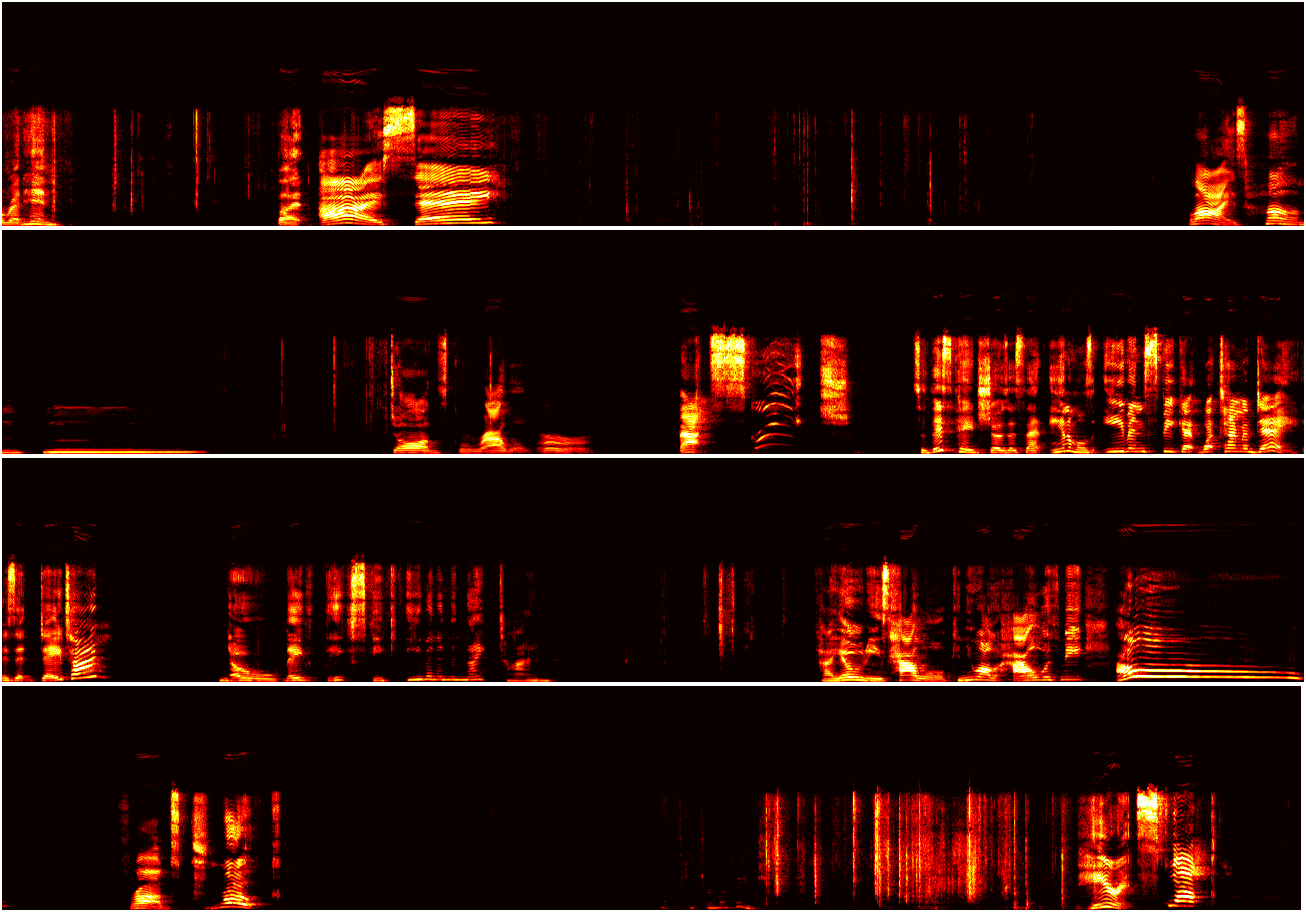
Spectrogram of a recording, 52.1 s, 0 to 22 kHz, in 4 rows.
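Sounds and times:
paper pages turning: 0.3 - 3.0, 5.0 - 10.5, 15.1 - 17.0, 31.7 - 34.0, 46.6 - 50.0.

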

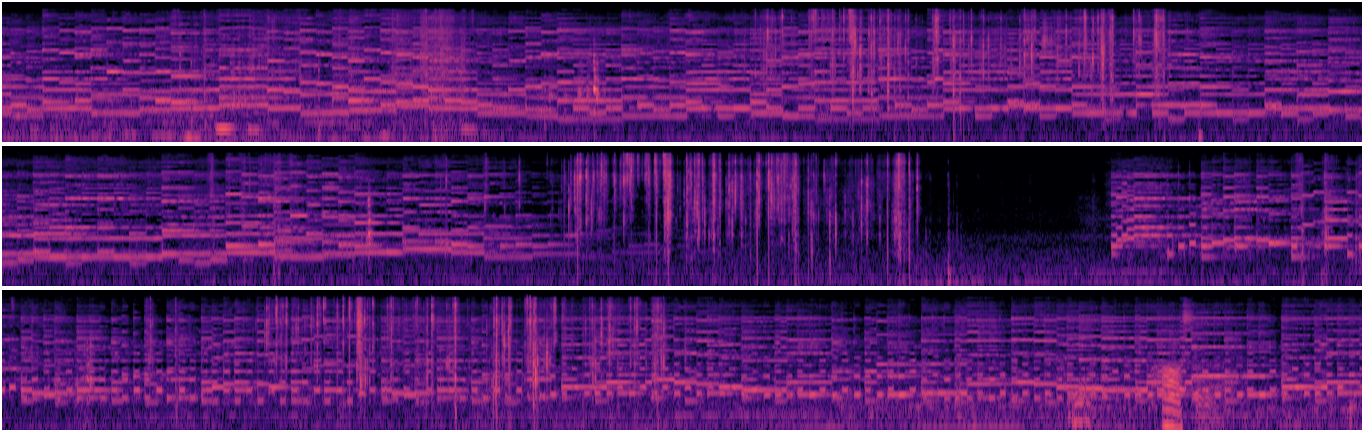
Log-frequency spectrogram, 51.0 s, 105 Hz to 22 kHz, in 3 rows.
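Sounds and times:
background music: 0.0 - 27.5, 30.8 - 51.0
foil wrapper crinkling and tearing: 4.8 - 5.8, 9.3 - 14.6, 23.4 - 28.6, 37.1 - 42.4.

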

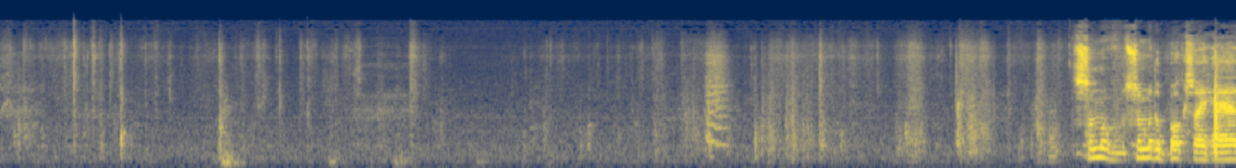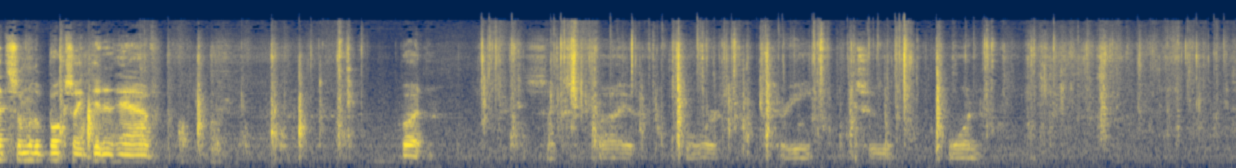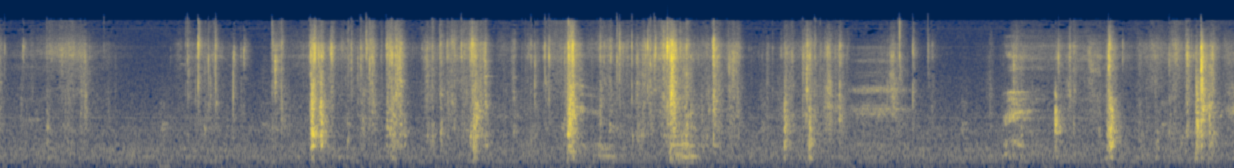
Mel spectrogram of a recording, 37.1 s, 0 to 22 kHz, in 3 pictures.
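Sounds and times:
paper rustling: 0.0 - 4.3, 17.2 - 25.8, 26.6 - 34.0, 35.2 - 37.0
plastic bags crinkling: 10.4 - 16.1, 17.1 - 25.8, 26.5 - 34.1, 35.2 - 37.0.

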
